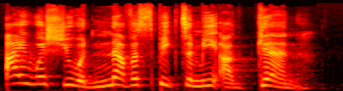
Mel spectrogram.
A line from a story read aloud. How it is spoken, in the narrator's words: He shouted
